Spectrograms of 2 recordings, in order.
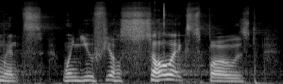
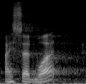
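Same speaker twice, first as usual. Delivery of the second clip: soft, lower, half-laughing disbelief; quiet disbelief; 7 semitones lower, 9 dB quieter than usual. Retold or imitated. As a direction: murmur it with a rueful laugh. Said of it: "you find yourself thinking".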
